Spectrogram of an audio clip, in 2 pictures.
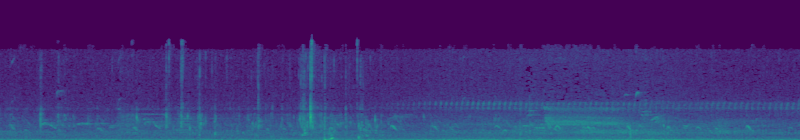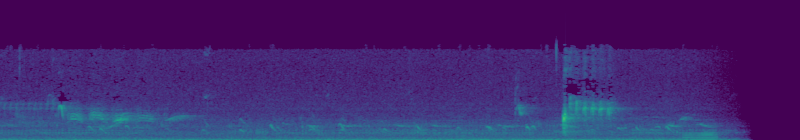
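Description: Birds chirping in many short, high calls over a steady low rumble of outdoor background noise, with a couple of sharper, louder sounds; the sound cuts off abruptly near the end.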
